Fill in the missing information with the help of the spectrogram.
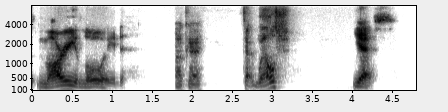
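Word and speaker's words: Mari Lwyd: uh this one uh how do you even pronounce that it's it's Mari Lloyd okay is that Welsh yes um do you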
